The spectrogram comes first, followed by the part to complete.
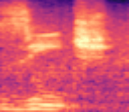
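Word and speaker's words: Tzeentch: standard uh it comes with uh Sun Ash zinch it's actually pronounced zinc uh an xgw guy stopped by and played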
